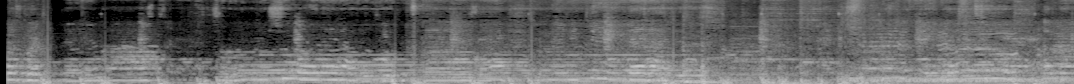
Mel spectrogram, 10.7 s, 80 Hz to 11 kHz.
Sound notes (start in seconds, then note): 0.6 harmonizing; 6.8 quietly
